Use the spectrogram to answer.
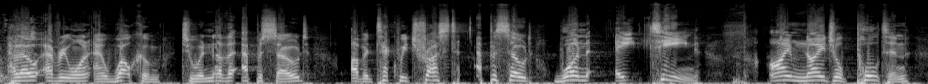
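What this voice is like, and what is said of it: Fake British accent impression. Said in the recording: “you sound like you're really sick ... typical British accent ... fake British accent to pretend that Nigel was on the show”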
